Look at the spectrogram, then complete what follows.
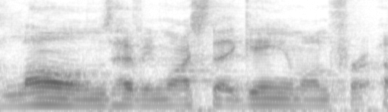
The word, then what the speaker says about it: Lens: Lens Sevilla, this was actually, I think it's pronounced Lons, having watched that game on the other week. This was going to be a boring game. This is a game where Lons just needs to have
